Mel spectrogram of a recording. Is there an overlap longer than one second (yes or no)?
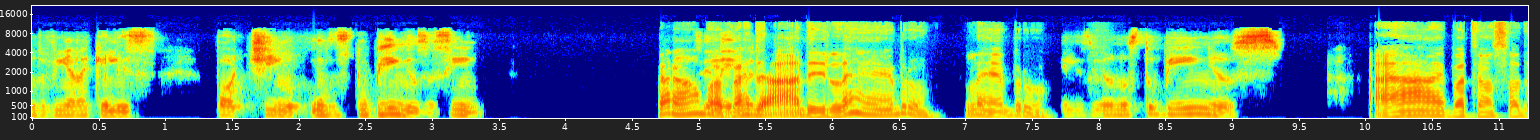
yes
